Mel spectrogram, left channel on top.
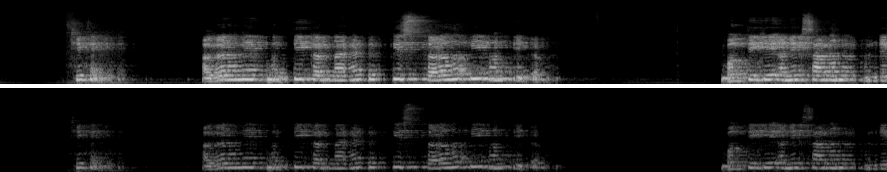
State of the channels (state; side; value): quieter; right; 16.9 dB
